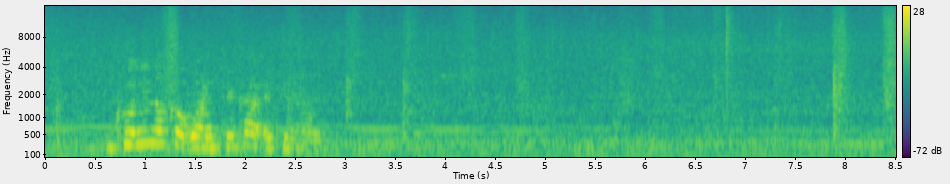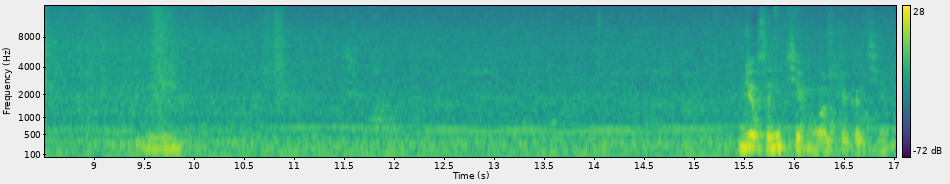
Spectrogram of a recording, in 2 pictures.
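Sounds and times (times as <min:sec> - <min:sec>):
greens sizzling in a wok: 0:00.0 - 0:17.0.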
